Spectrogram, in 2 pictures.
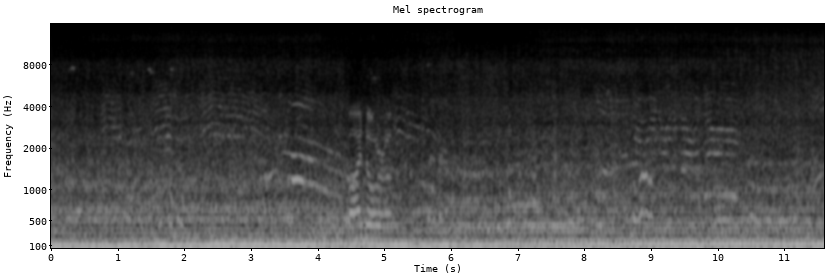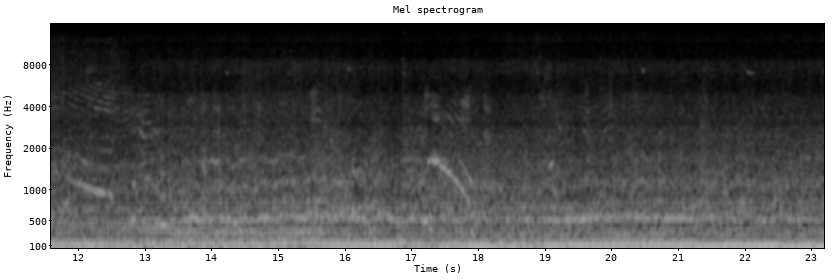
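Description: An engine rumbles steadily as an open off-road vehicle drives along.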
